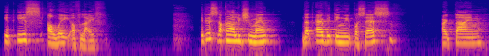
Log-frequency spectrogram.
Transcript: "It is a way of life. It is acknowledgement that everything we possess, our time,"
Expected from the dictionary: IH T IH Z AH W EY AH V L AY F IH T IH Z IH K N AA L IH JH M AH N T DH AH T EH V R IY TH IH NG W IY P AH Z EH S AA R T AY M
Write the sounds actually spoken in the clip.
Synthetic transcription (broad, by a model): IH T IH S AH W EY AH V L AY F IH T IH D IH K N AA L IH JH M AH N T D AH T EH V R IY T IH NG W IY P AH S EH S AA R T AY M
